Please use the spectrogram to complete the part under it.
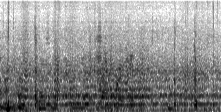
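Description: Bees buzz steadily around an open beehive during an inspection, a dense close hum with occasional louder passes near the listener.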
